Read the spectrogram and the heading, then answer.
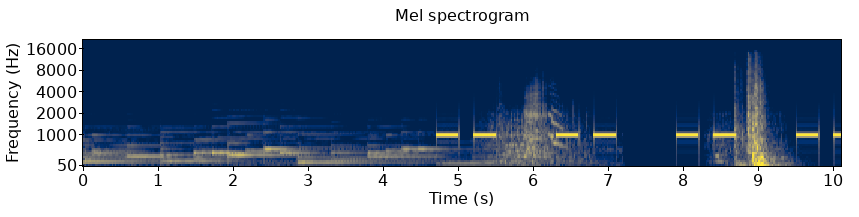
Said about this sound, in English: Beep, beep. Beep, beep. Beep, beep is our new norm. We now have set the home security alarm, so if we walk in or out of the house, the annoying beep signals twice. Beep, beep.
